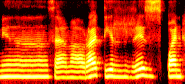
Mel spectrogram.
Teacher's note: من ثمرات رزقا، اب یہ تر میں تنوین کا جو سیکنڈ تنوین جو نون بنا رہی تھی ہڈن نون اس میں تھا، اس کو ہم نے را پہ بالکل داخل کر دیا ہے ، اس کو ہم ادغام تام کہتے ہیں، لام را پہ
